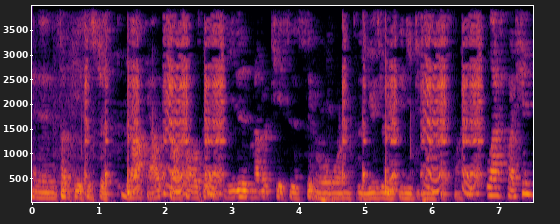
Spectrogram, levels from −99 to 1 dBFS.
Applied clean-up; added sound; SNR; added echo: classical method WPE with log-MMSE.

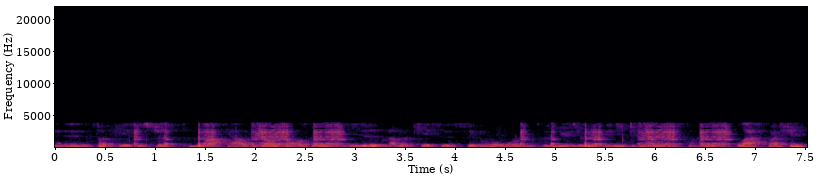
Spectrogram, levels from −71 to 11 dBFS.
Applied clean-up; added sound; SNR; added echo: none; Fart; 2 dB; reverberation time 0.6 s.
